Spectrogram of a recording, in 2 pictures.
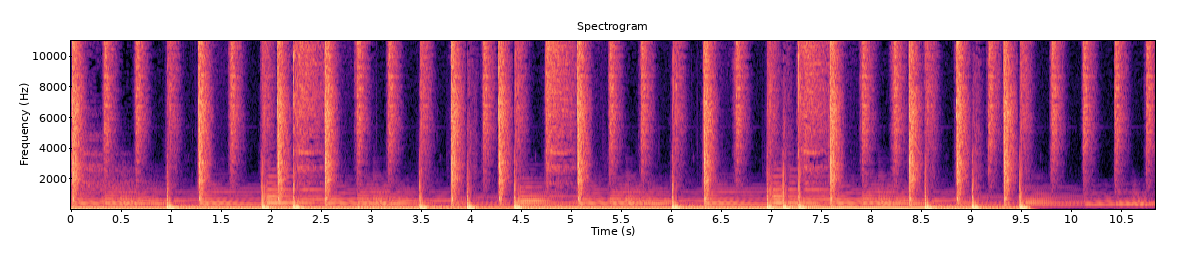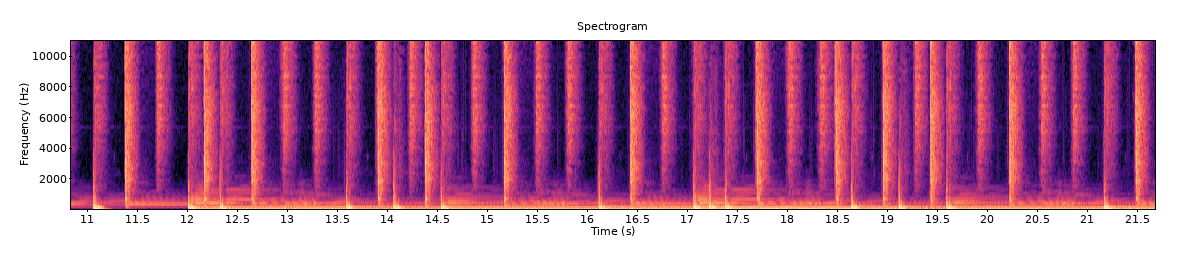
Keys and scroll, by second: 16.0 g.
